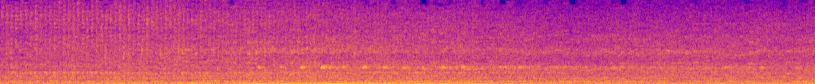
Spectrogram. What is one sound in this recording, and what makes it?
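A motor scooter buzzes past close by.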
